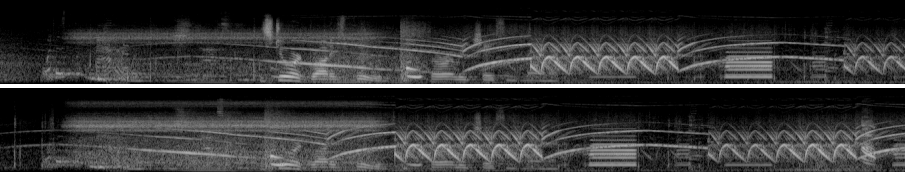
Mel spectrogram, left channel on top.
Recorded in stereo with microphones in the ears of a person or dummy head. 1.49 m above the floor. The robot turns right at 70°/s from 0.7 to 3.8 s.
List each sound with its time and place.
0.4 s a woman speaking: 120° left, 7.5 m; by 2.5 s 115° right, 7.5 m
2.6 s a man speaking: 65° left, 1.4 m; by 5.7 s 150° left, 1.4 m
